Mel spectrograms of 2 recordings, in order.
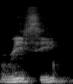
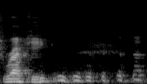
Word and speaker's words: recce: about the um the recce uh which by the way don't pronounce it reese it's wrecky yeah only a fool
